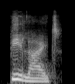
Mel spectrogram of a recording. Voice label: "pearlite", Indian; Dictionary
